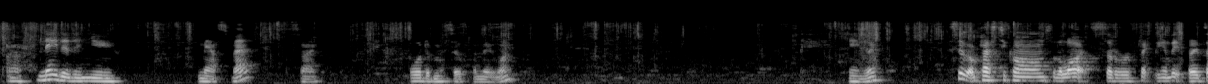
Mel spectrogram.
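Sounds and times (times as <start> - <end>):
low steady hum: 0.0 - 12.0
plastic wrap crinkling: 0.0 - 12.0.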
